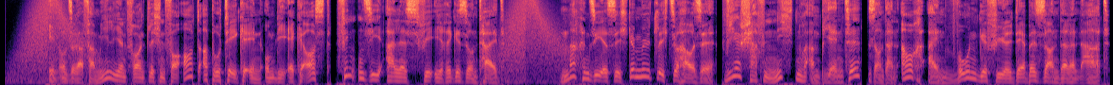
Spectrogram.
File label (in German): vertrauensvoll heimelig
